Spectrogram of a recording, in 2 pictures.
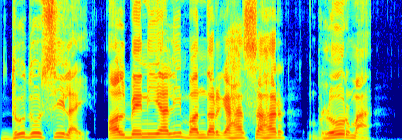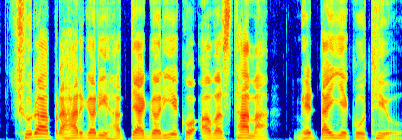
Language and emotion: Nepali, neutral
